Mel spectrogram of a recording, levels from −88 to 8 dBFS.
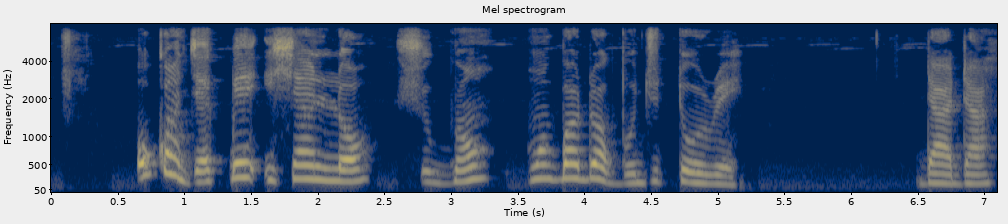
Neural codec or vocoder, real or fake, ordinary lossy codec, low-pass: none; real; none; 7.2 kHz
